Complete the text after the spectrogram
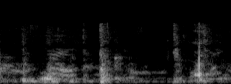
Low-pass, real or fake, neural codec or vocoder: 7.2 kHz; fake; vocoder, 44.1 kHz, 80 mel bands, Vocos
